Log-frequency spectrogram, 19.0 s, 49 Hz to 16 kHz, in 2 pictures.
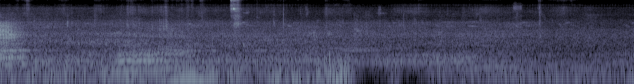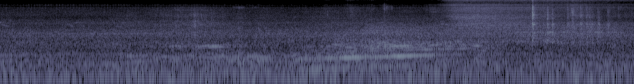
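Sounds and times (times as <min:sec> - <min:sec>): diesel locomotive engine running: 0:15.9 - 0:19.0.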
